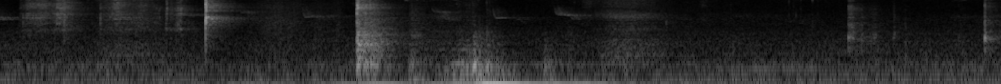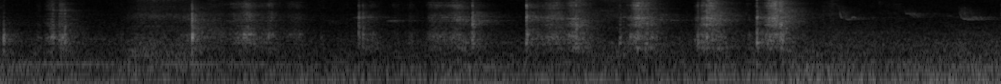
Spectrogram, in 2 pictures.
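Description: Handling noise as a plastic clip-on microscope lens is fitted onto a plastic iPhone case by hand. There is rubbing and scraping with a few sharp clicks and knocks, the loudest about two to three seconds in, and lighter rustling and ticks later.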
